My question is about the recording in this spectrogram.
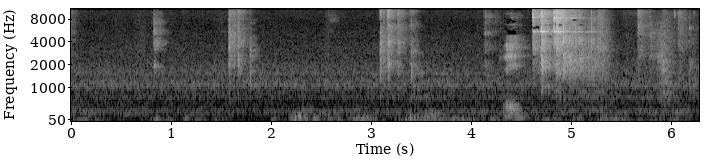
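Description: Light clicks and taps of hands handling a plastic laptop body, with a dull thump a little after two seconds and a brief scraping rustle about five seconds in.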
